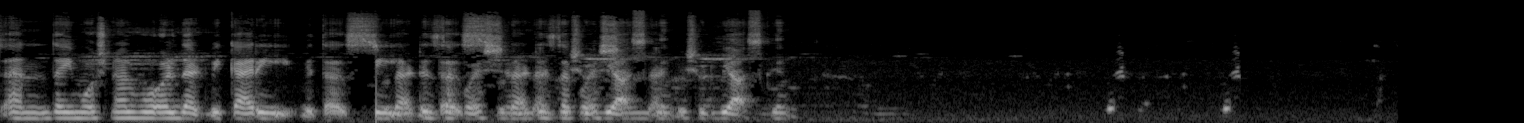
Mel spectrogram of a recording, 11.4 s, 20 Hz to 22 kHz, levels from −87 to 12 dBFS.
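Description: A speech recording with a doubled audio track from 2.82 s to 9.30 s: a second full-band copy of the speech runs about a second behind the original, at roughly the same loudness. The copy carries no decay or added room sound, and it cuts in and out abruptly at those two points. This is likely due to the signal being captured twice, once through a slower path, or to an edit leaving two offset copies in the mix.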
